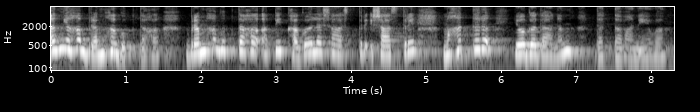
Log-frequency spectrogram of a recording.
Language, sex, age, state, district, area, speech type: Sanskrit, female, 30-45, Karnataka, Dakshina Kannada, rural, spontaneous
